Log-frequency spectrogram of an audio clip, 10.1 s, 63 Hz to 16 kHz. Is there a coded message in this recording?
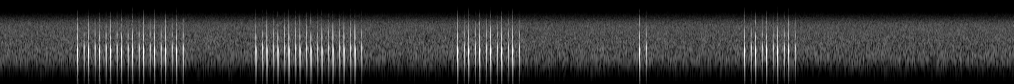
Yes: pulse dialling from 0.8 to 8.0 s, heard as clicks on a phone line, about 9 pulses a second, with phone line noise. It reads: 0 0 6 1 5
